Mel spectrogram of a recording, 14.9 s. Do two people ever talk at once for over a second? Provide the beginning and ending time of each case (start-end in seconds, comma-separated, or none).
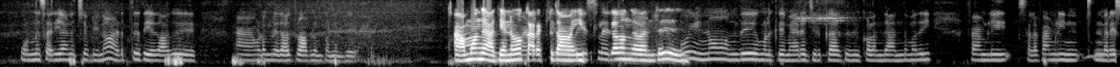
6.3-8.8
